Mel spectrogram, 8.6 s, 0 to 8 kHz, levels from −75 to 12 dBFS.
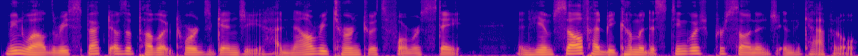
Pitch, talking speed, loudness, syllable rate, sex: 115 Hz, 180 wpm, -20 LUFS, 5.9 syllables/s, male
